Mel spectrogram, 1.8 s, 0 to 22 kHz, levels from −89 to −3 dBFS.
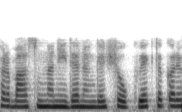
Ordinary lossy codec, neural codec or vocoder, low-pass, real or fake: none; codec, 24 kHz, 0.9 kbps, DualCodec; 5.4 kHz; fake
